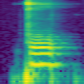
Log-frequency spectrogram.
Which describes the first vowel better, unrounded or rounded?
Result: rounded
